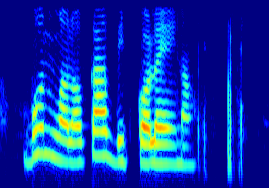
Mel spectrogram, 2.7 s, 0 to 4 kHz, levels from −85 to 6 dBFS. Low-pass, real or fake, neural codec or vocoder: 3.6 kHz; fake; codec, 24 kHz, 6 kbps, HILCodec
